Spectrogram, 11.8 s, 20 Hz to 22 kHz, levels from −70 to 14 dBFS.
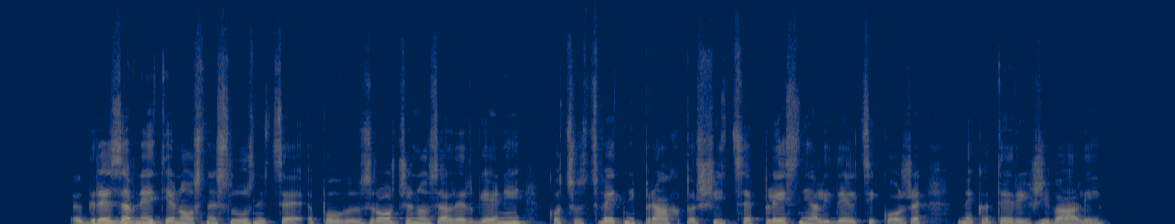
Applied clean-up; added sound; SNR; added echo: neural mask model Resemble Enhance denoiser.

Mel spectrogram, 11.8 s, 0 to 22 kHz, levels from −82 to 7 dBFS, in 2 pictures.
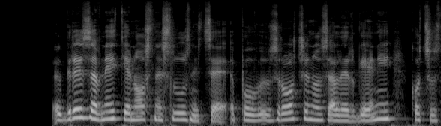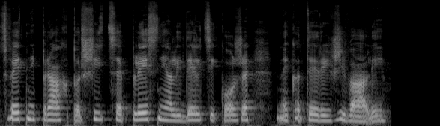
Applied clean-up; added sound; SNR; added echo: none; none; none; none.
